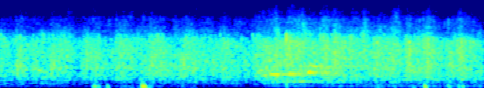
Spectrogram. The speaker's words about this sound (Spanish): Vamos, dale un aplauso al Señor por eso.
